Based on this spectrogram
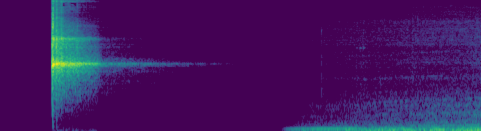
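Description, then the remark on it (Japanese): A single bright chime rings out and fades, then after a pause a steady, deep engine rumble from inside a car sets in and continues to the end, with no talking. “この会話は車の中で行われています。”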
